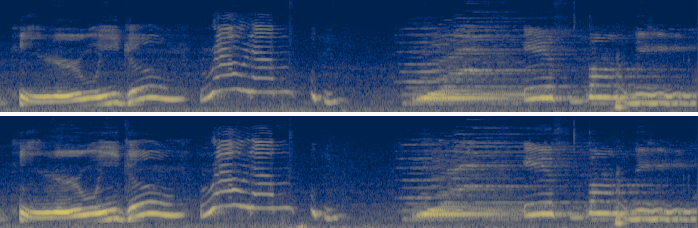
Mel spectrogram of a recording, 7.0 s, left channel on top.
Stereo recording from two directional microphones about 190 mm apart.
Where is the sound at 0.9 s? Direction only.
35° left (ahead or behind).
